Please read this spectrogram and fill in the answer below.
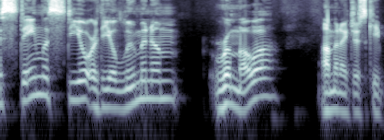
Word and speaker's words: Rimowa: I've always called this Rimowa. Okay. I am hearing people online call it Remova. Okay. Pronouncing that W European style as a V.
